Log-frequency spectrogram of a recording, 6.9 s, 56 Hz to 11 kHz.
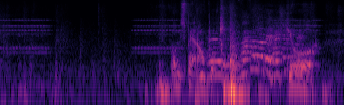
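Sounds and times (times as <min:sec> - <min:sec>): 
telephone ringing with steady electronic trill: 0:00.0 - 0:01.2, 0:02.6 - 0:04.0, 0:05.7 - 0:06.6
faint room noise: 0:00.0 - 0:06.8
speech: 0:03.4 - 0:06.4.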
